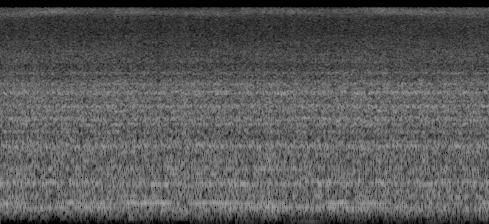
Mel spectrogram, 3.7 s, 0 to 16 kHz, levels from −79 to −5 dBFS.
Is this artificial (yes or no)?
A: yes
